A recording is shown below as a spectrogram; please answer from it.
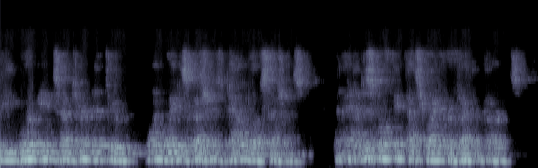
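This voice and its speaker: A man's voice: on the high side, mellow, far from the mic. Earnest man on a muffled roomy call. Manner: measured, earnest, many "um" fillers. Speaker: board candidate. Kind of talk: campaign statement on a video call. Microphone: video call.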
